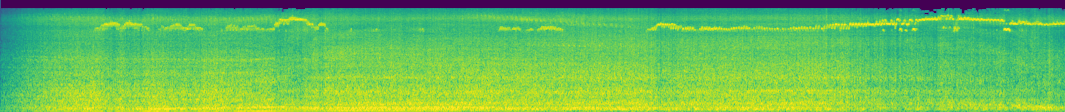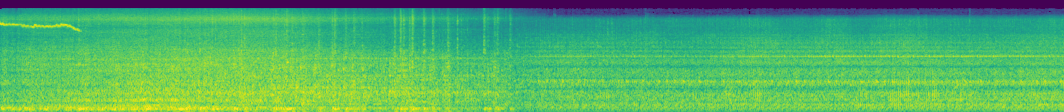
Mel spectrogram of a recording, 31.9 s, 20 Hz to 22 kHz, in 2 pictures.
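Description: De Havilland Canada DHC-2 Beaver's nine-cylinder Pratt & Whitney R-985 radial engine and propeller running loud at high power. About 24 seconds in, it drops to a quieter, steady low-power run as the floatplane taxis on the water.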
